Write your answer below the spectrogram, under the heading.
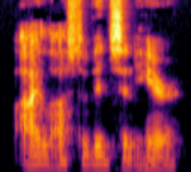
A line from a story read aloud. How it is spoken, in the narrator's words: she said softly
